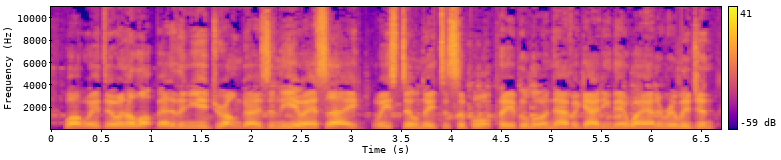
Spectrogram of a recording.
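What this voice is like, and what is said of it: Australian accent. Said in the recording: “an old bonzer Aussie accent”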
